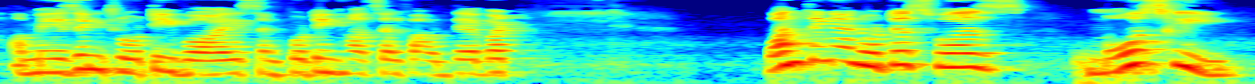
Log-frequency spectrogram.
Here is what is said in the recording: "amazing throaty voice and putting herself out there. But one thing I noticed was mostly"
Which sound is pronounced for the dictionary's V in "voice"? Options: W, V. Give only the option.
V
